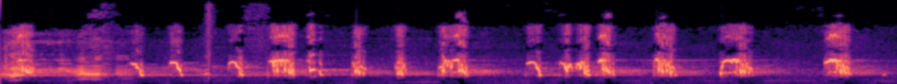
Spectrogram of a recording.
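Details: Calls of black francolin, used to excite the birds quickly. Short, rasping, squawky notes come in quick uneven runs, some in pairs or triplets, against a quiet background hum.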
